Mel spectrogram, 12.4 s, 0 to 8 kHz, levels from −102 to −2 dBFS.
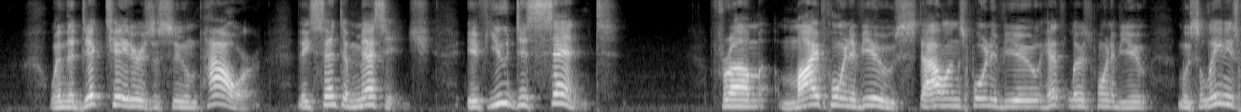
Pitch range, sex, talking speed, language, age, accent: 135-215 Hz, male, 125 wpm, English, 60-79, American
